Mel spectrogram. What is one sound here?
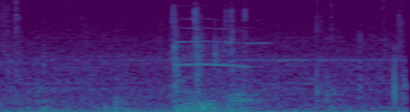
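A door clicks open.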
